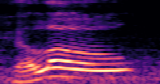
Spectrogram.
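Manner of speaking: restrained hello, only trying to be nice; politely unenthused. Shown as a demonstration. Greeting someone unwelcome, forced-nice restraint. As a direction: say hello without being happy to see them. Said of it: "I'm trying to be nice. I really ain't".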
